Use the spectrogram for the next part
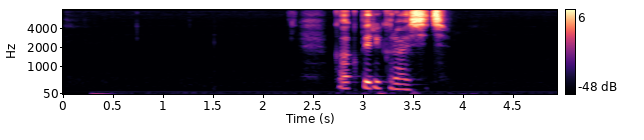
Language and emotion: Russian, neutral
